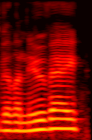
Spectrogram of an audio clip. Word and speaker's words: Villeneuve: Dennis Villeneuve. – Villeneuve. Oh, yeah. – Villeneuve.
